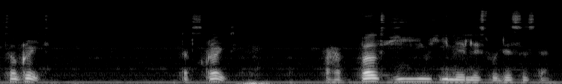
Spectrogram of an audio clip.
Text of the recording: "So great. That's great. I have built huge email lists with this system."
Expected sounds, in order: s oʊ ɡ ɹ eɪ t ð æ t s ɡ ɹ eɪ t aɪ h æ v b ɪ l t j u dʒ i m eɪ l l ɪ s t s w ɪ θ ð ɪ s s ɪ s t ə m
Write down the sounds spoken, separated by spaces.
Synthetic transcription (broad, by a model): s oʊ ɡ ɹ eɪ t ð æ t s ɡ ɹ eɪ t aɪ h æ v b ɪ l t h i i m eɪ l l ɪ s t w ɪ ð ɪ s s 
